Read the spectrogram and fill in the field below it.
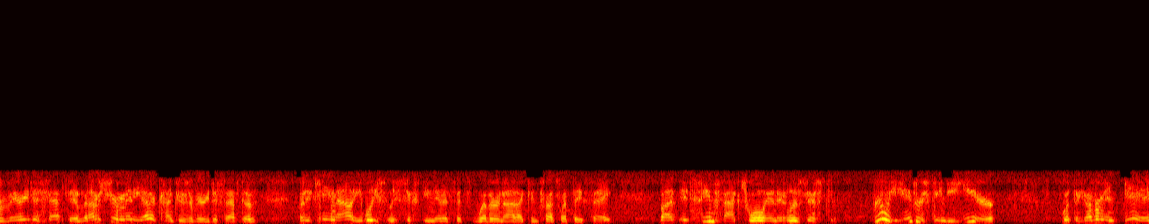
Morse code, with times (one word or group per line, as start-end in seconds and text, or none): none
